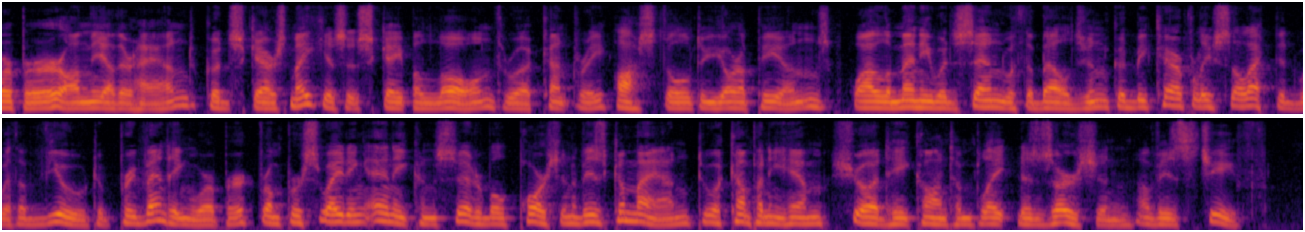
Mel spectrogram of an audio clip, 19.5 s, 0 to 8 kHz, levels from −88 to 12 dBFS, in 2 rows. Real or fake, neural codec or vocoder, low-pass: real; none; 7.2 kHz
